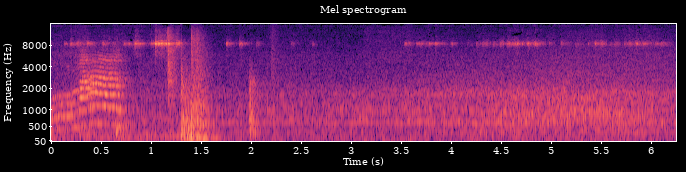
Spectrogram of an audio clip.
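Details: Momo, a black house cat at home, gets loud and excited after finding an insect: a short rising-and-falling meow with rich harmonics opens the moment, followed by a dull thump, a sharp click, and steady high-pitched whine in the background.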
